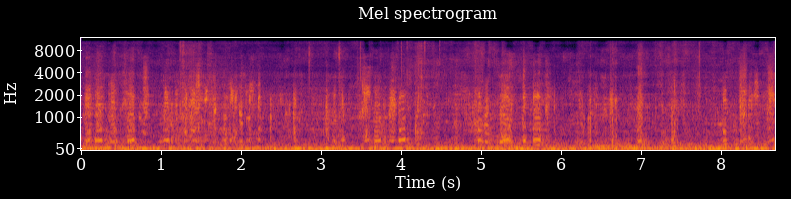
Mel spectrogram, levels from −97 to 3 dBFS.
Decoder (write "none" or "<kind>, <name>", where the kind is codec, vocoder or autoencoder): codec, SNAC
